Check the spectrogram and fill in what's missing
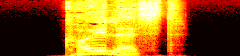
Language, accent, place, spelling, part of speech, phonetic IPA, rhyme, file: German, Germany, Berlin, keulest, verb, [ˈkɔɪ̯ləst], -ɔɪ̯ləst, De-keulest.ogg
- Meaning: second-person singular subjunctive I of keulen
